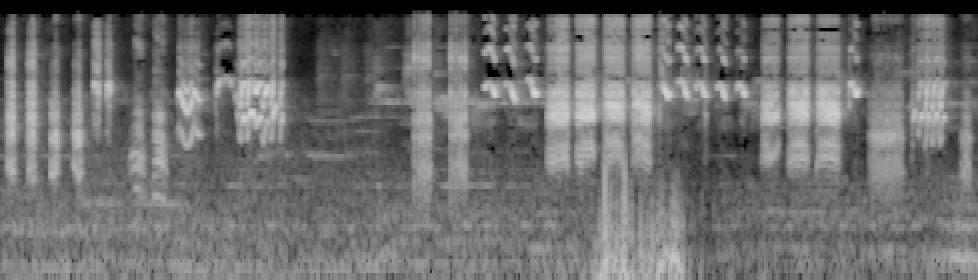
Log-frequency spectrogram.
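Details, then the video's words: Javan myna pouring out varied chatter. Dry clicks and warbling whistles are broken by a short pause. A long, harsh, nasal rasping passage follows, then rapid repeated twangy notes. "Jalak kebo gacor Ngoceh tak Henti Henti"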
